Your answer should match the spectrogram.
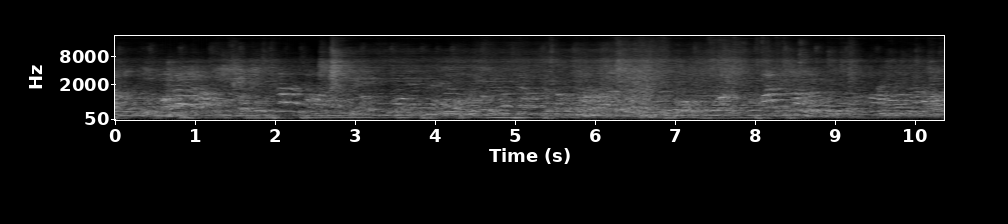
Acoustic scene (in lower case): cafe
